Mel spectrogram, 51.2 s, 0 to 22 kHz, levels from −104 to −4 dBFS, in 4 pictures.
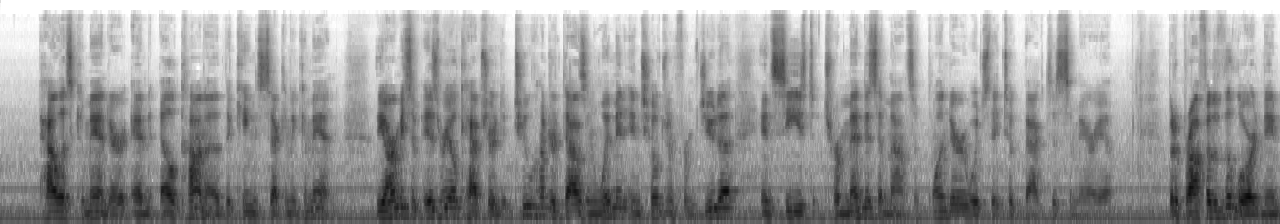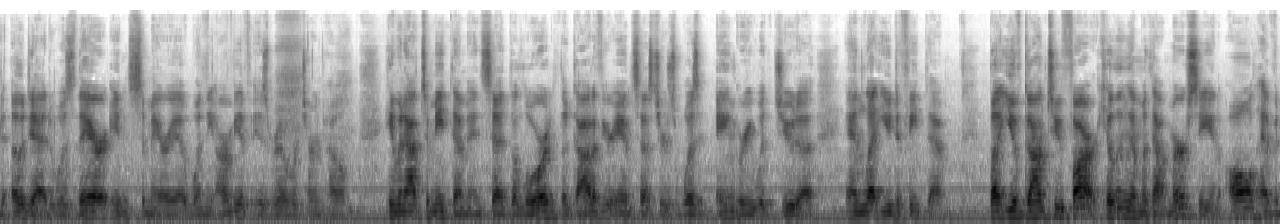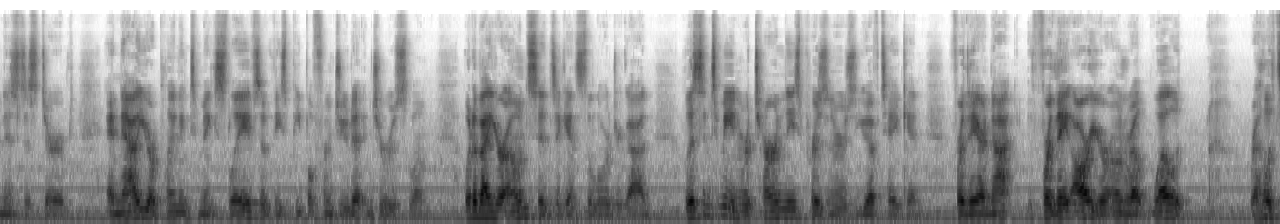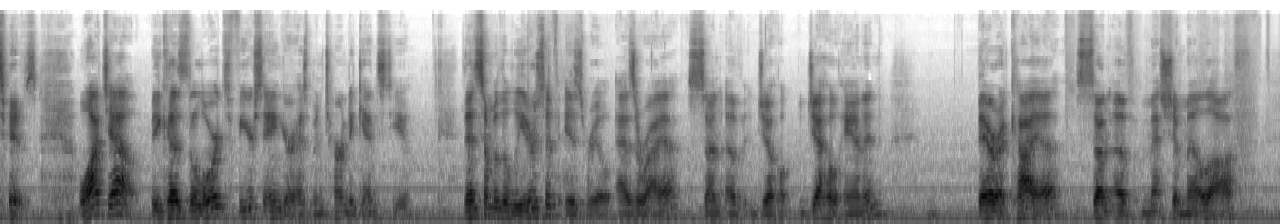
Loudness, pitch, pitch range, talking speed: -21 LUFS, 115 Hz, 100-130 Hz, 195 wpm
